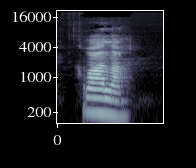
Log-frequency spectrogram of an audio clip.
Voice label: "Hvala", Slovene; Slovene page 7

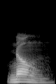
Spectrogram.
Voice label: "non", Galician; Galician page 45

